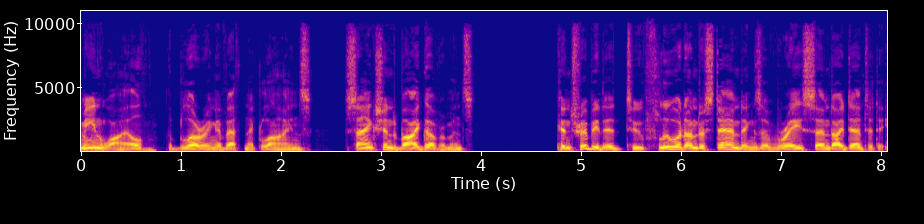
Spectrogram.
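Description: A man speaks at a medium pitch and moderate pace, his voice swinging very widely in pitch and showing vocal fry. The sound is dry and close with no echo, over a quiet background. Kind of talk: audiobook narration. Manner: formal; measured, even-paced.

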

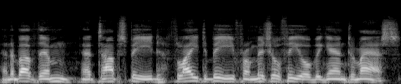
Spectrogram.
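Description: A man's animated voice at a medium pitch, with ordinary pitch variation and a moderate pace. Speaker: audiobook narrator. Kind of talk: dramatic audiobook narration of pulp sci-fi action. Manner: urgent, suspenseful pacing with clipped, punchy delivery; animated, shifting into a crisp commanding tone for dialogue.

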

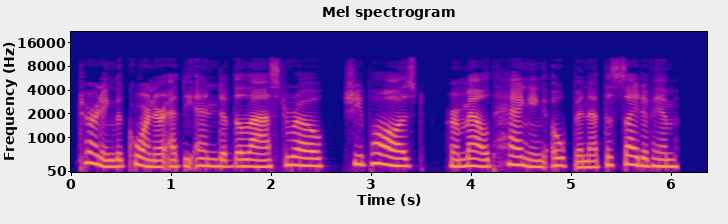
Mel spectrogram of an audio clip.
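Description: Reading aloud, plainly, with quiet all around

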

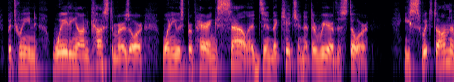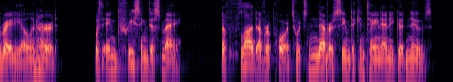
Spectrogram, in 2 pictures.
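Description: A man with a plain, everyday voice, medium pitch, moderate pace and ordinary pitch variation. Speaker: audiobook narrator. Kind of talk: dramatic literary narration, reading a short story aloud. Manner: measured, grave storytelling pace; somber, sorrowful tone for scenes of persecution.

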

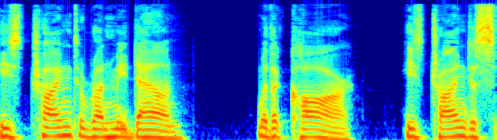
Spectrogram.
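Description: The speaker uses a natural reading voice. Behind it, the background is quiet.

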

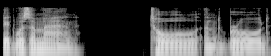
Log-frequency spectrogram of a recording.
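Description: A man with a British accent speaks at medium pitch in a dark, mellow tone. The sound is dry and close with no echo, over a quiet background. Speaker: audiobook narrator. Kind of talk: dramatic thriller audiobook narration. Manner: hushed, tense, slow-paced suspense narration.

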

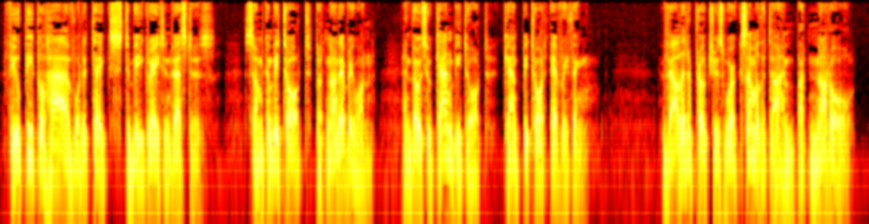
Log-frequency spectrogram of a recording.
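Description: A man's very deep, low voice with vocal fry and very wide pitch swings, in a dry, close sound with no echo. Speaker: audiobook narrator. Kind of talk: audiobook reading of a nonfiction book, steady and literary. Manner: measured, formal, even-paced; clear and deliberate, instructive tone.

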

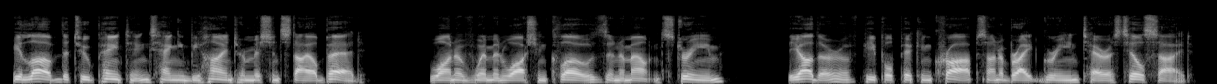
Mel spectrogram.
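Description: Using a normal speaking voice, a man speaks at a moderate pace and a fairly low pitch with fairly even intonation. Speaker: audiobook narrator. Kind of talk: dramatic audiobook narration of a crime novel, third person. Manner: intimate, moody, crisp storytelling that slips into character dialogue.

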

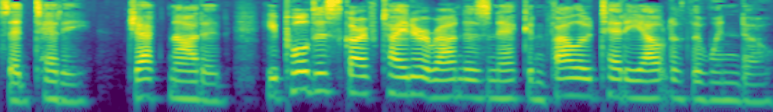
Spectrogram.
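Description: A normal speaking voice from a woman, fairly low in pitch, fairly even in intonation and fairly slow in pace, against a quiet background. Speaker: audiobook narrator. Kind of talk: scripted audiobook narration of a children's story, read dramatically.

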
